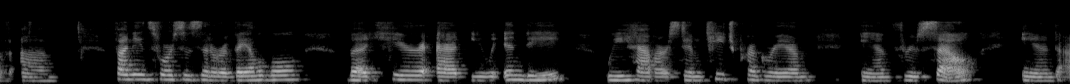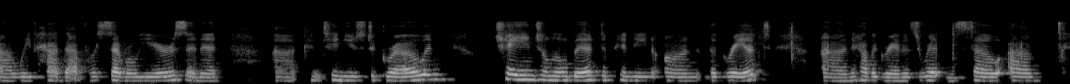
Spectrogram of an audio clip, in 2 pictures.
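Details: Adult woman speaking; normal voice.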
